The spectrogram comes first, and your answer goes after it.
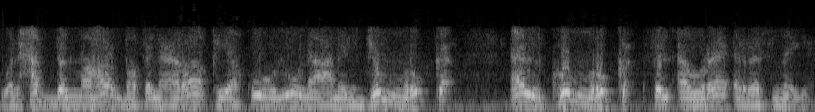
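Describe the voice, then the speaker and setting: Husky, scornful Egyptian man over tinny audio. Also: mid-range voice, expressive, normal speed. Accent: Egyptian Arabic. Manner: mocking, scornful, lecturing. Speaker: religious critic. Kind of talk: polemical monologue.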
